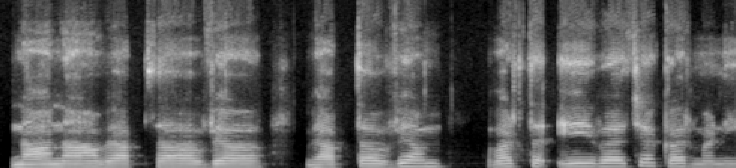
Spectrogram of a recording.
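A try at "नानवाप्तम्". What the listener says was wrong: Don't combine these two together because then we get wrong. Then it becomes nana, and the nana not grandfather. Nānavāptam.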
